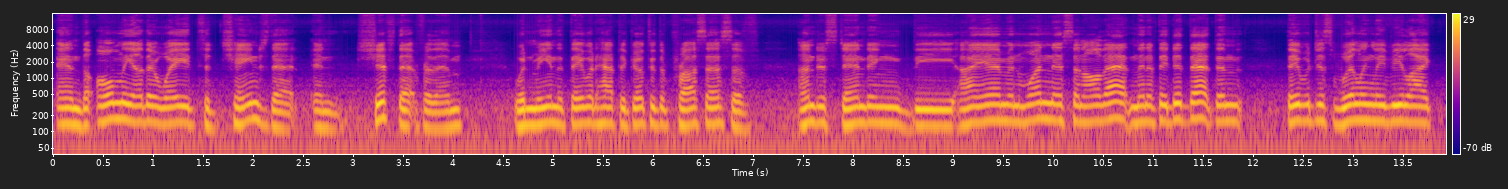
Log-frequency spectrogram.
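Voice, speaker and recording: A man with a fairly high-pitched voice delivers a casual, unscripted monologue. He speaks in short, broken phrases and often circles back on himself as he goes. Some background noise sits faintly behind his voice. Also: fairly even intonation, moderate pace, warm tone. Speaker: vlogger giving a personal message.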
